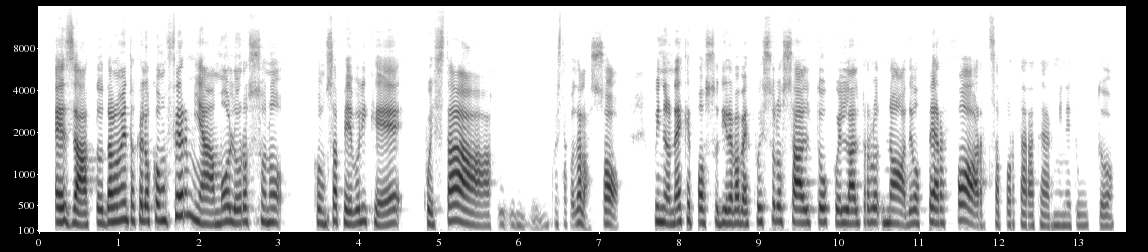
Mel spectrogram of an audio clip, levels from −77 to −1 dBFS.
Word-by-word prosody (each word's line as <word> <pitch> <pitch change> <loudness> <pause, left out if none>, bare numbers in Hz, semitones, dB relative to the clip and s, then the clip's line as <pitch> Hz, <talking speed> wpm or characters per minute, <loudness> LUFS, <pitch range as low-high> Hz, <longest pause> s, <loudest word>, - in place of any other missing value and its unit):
esatto, 215 -3 +4
dal 230 +2 +5
momento 255 0 +2
che 255 +1 0
lo 240 - +2
confermiamo, 240 - +2
loro 225 0 0
sono 225 -1 -5 0.2
consapevoli 220 0 -2
che 210 0 -2
questa, 205 -4 +3
mhmm, 180 -2 -22
questa 195 -1 -19
cosa 180 +5 -2
la - - -7
so. 205 -2 -2 0.4
Quindi 235 -2 0
non 200 0 -3
è 230 - +3
che 255 +1 -4
posso 220 0 -3
dire: 210 0 +1
"Vabbè, 205 -2 0
questo 230 +3 -4
lo 240 -1 -1
salto, 220 0 +2
quell'altro 215 0 -1
lo" 225 0 -2
no, 210 -2 +1
devo 205 0 -5
per 215 -2 0
forza 190 -7 +1
portare 190 -2 -8
a 170 - -5
termine 175 0 -11
tutto. 175 -1 -13
215 Hz, 160 wpm, -22 LUFS, 195-230 Hz, 0.4 s, dal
